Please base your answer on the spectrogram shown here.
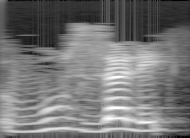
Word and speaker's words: vous allez: Quand je prononce vous isolé, je ne prononce pas le S, par exemple. Mais cette consonne est prononcée dans l'énoncé quand le mot suivant commence par une voyelle. Donc aller commence par une voyelle et donc vous allez. Et j'ai le son Z qui fait la liaison chez vos amis.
